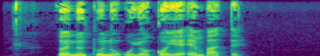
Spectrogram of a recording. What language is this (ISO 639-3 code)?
tvu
